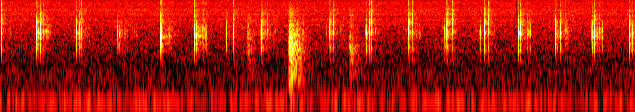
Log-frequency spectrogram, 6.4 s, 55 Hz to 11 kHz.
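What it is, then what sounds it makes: Compact digital camera tapped with fingernails. Long, dark-painted nails tap the front of a pink Canon compact digital camera with a metal and plastic body, held upright. About twenty quick, dry clicks with a bright edge near 2.3 kHz land in an uneven rhythm, each dying away almost at once. A steady low hum sits underneath throughout.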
